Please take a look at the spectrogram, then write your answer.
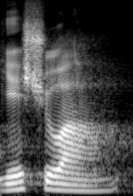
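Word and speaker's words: ישוע: 그러나 또 한편 예수님의 본디 히브리 발음 예슈아, 이거를 받아들인 메시아닉 주들, 유대인들은 이렇게 주님을 높여요.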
